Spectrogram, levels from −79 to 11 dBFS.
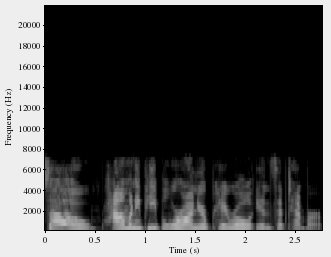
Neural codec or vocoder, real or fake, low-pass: none; real; 7.2 kHz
